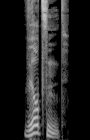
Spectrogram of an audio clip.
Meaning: present participle of würzen
- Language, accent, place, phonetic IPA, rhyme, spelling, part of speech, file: German, Germany, Berlin, [ˈvʏʁt͡sn̩t], -ʏʁt͡sn̩t, würzend, verb, De-würzend.ogg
